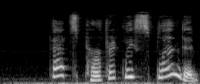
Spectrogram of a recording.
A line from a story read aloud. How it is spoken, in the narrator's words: cried Peter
